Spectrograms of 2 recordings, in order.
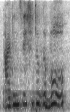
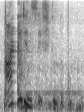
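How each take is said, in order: First: The stress falls on the word book. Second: The stress falls on the word I. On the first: She took something else. "which means that she took the diary or the pen or my phone" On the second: Someone else said it. "It means someone else said that she took the book"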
